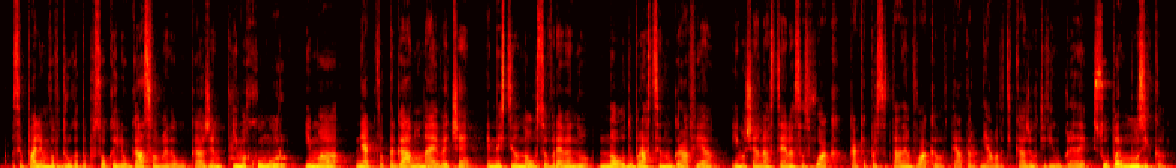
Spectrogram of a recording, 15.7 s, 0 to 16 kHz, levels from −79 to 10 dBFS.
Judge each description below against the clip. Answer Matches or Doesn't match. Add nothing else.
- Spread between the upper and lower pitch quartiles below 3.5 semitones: Doesn't match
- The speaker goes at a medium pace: Doesn't match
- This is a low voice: Doesn't match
